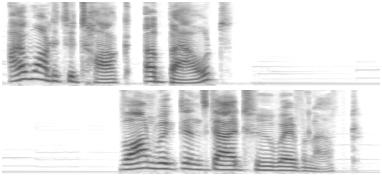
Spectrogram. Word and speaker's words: Van Richten: Okay, so next up, I wanted to talk about Von Richten's Guide to Ravenloft. I think it's Von Richten, not Van Richten. I'm pretty sure it's Von Richten because that's normally how this would be pronounced.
